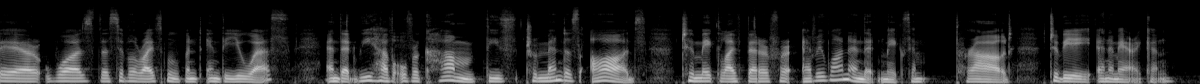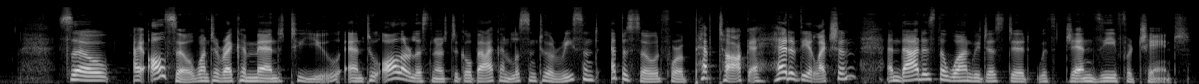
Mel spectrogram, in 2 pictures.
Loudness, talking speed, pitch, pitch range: -21 LUFS, 190 wpm, 145 Hz, 130-165 Hz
